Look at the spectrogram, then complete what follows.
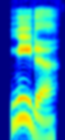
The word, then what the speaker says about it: need to: Native speakers often pronounce need to as needa. For example, I need to go may sound like I need to go. Quote, this connected speech is very common in spoken English.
